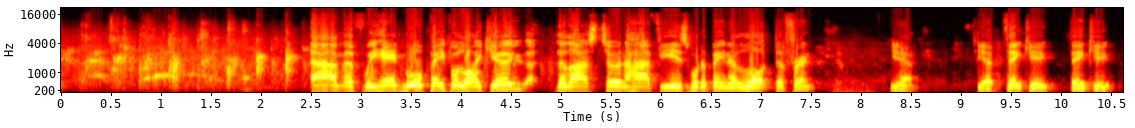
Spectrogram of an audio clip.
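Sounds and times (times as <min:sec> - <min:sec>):
audience applause: 0:00.0 - 0:05.8
speech: 0:02.5 - 0:10.6.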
